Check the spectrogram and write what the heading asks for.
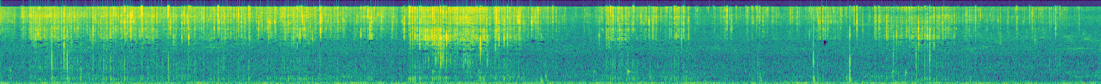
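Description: Onions frying in fat in a goulash cauldron over a campfire: a faint sizzling hiss with scattered small pops, louder for about a second around four seconds in.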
